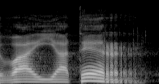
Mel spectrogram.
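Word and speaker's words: וַיֵּעָתֶר: Es la misma palabra, pero se pronuncia de una forma diferente, vayater.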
